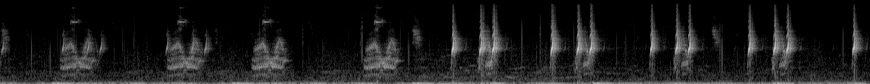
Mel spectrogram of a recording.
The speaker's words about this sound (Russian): Закатится солнце, а с полей заслышится перепелиная перекличка. Дай попить, дай попить. А ему отвечают с ваваканьем. Спать пора, спать пора.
